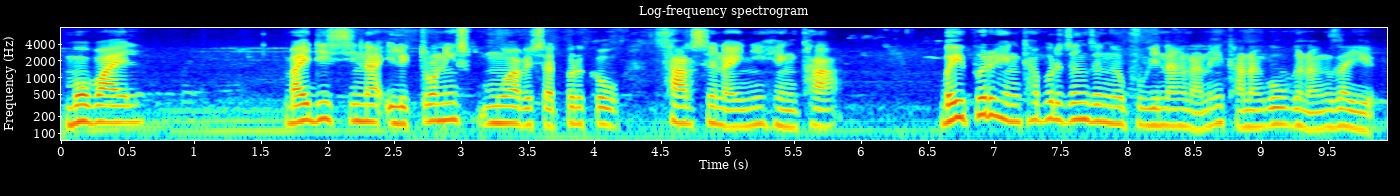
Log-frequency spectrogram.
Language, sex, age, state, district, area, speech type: Bodo, male, 30-45, Assam, Baksa, urban, spontaneous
